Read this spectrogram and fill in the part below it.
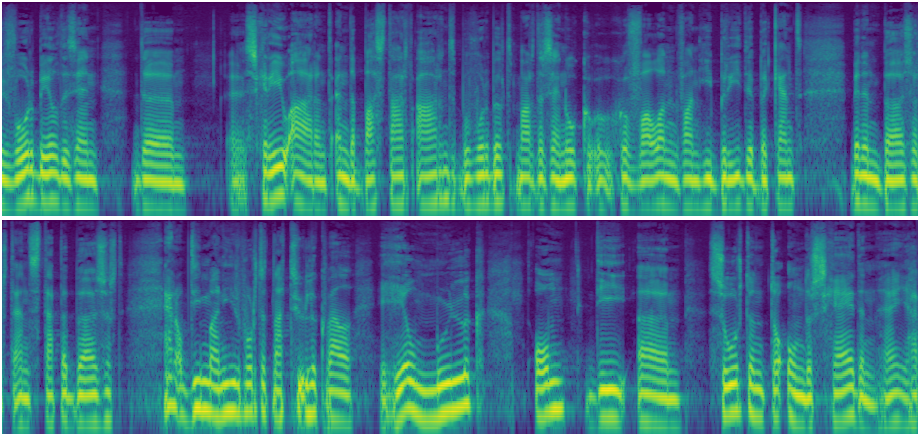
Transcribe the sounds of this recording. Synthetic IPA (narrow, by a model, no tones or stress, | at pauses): yvoːrbeːlˠdəzɛjndə | sxreːwaːɾəntɛndəbɑstaːrtaːɾəntbəvoːrbeːlˠtmaːrdərzɛjnoːkɣəvɑlənvɑnɦibridəbəkɛntbɪnənbœɥzərtɛnstɛpəbœɥzərtɛnɔb̚dimaniːrwɔrtɦətnatʰyːrləkʋɛlˠɦeːlˠmujlək | ɔmdiə | soːrtəntəʔɔndərsxɛjdənɦɛjəɦ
